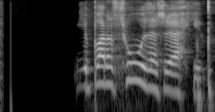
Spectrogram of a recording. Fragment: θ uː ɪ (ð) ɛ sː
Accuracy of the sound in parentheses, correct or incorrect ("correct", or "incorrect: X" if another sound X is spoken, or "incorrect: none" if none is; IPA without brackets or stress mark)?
incorrect: θ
